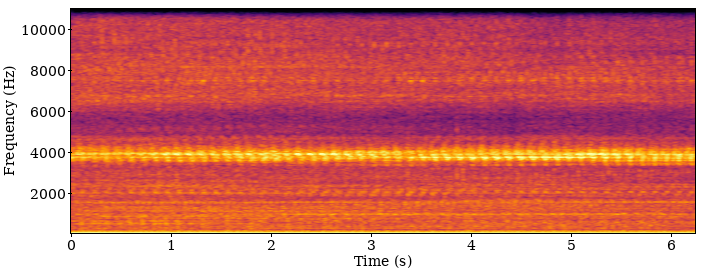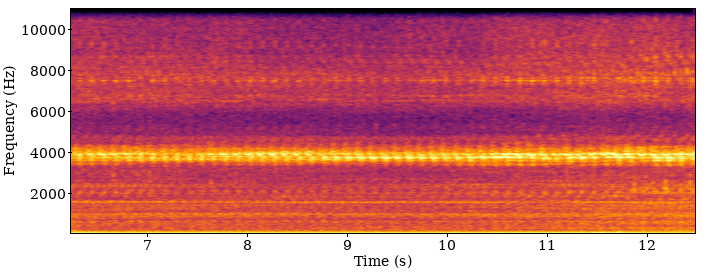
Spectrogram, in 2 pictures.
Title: 2013 Peugeot 208 GTi belt squeal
